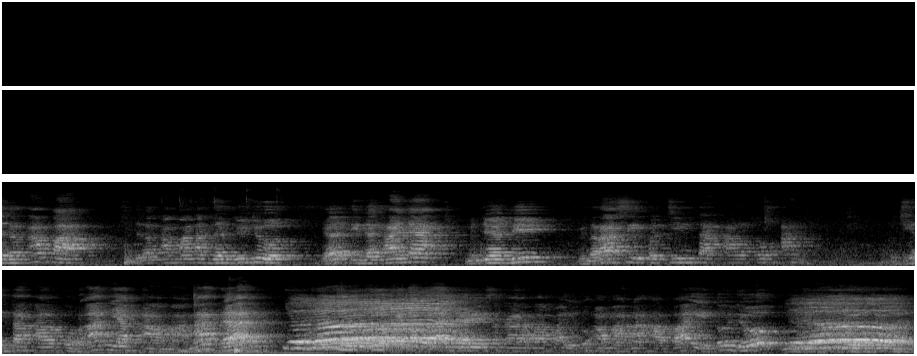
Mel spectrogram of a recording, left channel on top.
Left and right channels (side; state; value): left; silent; digital silence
